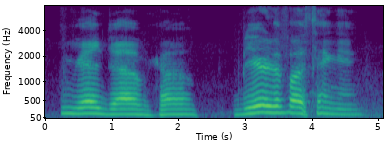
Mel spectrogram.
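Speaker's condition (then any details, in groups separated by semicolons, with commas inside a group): ALS; uses wheelchair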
